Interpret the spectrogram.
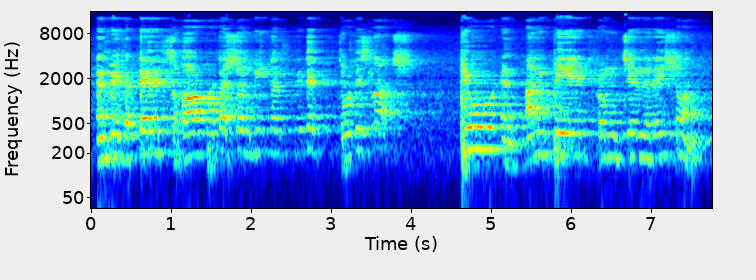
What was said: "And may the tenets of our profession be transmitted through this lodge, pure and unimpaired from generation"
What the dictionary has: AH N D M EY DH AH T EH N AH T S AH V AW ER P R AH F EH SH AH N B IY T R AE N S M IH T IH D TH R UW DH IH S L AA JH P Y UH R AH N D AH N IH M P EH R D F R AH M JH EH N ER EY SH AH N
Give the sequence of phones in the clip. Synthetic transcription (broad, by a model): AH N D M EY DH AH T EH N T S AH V AW ER P R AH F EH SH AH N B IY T AE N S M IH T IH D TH R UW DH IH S L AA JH P Y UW R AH N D AH N IH M P EH R D F R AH M JH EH N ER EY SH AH N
